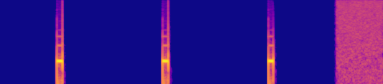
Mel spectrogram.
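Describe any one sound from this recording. A countdown beeps once a second.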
